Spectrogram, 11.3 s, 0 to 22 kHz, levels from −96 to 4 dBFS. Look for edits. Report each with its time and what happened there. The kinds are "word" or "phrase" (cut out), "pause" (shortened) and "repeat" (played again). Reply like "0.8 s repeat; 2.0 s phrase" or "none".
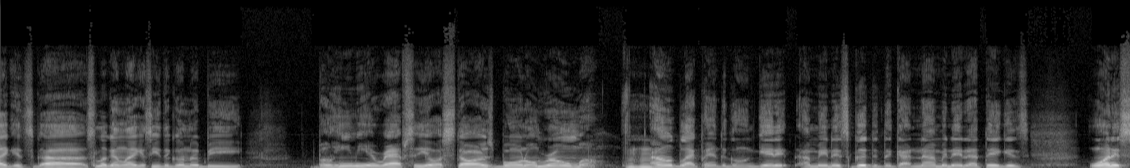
5.4 s word; 6.8 s word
